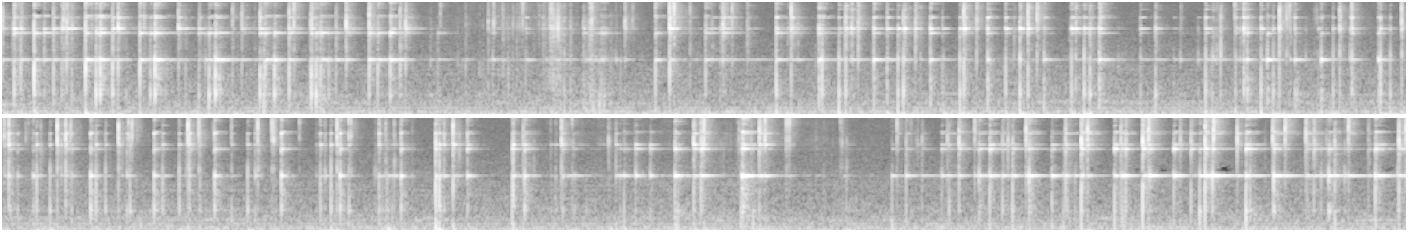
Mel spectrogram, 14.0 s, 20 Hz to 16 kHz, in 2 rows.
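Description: Long nails tap the sides of an empty turquoise embossed glass tumbler held in hand, making a rapid, continuous stream of bright clinks and ticks. Each tap rings briefly, with a steady glassy tone near 2.3 kHz that sustains over most of the clip. The tapping pauses briefly around the two-second mark and again near eleven seconds.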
